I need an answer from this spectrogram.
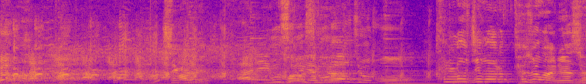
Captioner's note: laughter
